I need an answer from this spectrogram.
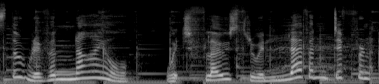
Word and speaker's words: Nile: well it's the River Nile which flows through 11 different African countries including Egypt and Ethiopia one way you can remember the name Nile is that it sort of rhymes with crocodile and wonder of Wonders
